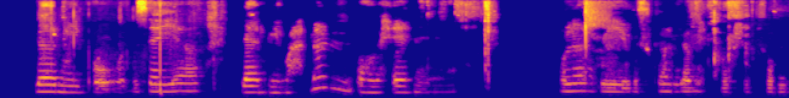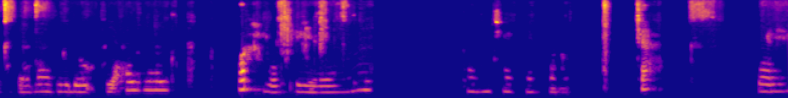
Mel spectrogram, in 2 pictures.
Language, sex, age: Somali, male, 18-24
